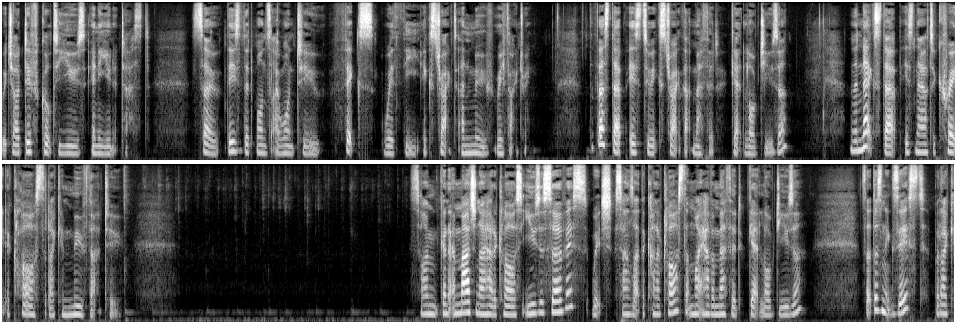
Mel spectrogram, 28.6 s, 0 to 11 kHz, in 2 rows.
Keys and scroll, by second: 8.8 alt+super+m, 10.5 Tab, 27.8 alt+Return.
